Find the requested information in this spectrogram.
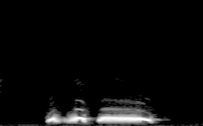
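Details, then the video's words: Single cooing phrase from a spotted dove in the thổ đồng style, as gù thúc and gáy gọi coos: a pair of brief rounded hoots followed by one sustained, gently pulsing coo that falls slightly at its close. Quiet background. "Tiếng cu gù Thúc và Gáy Gọi"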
